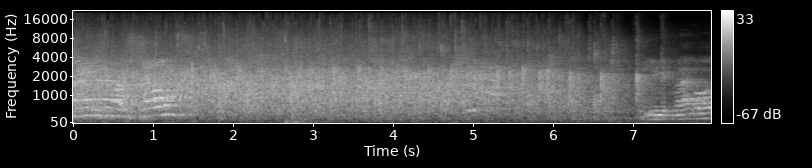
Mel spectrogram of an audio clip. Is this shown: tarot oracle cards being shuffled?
no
